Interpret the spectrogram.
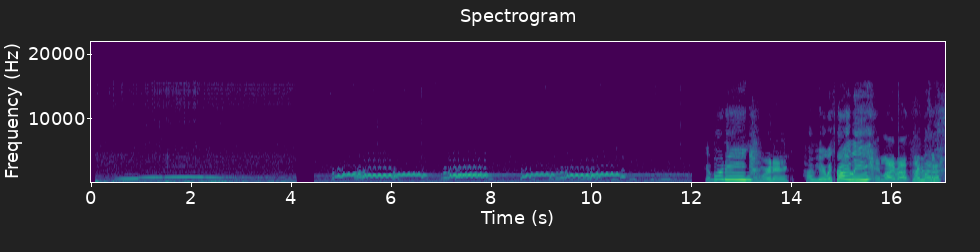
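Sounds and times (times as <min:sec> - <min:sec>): loon tremolo calls: 0:04.7 - 0:11.8.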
